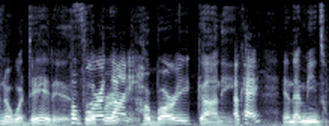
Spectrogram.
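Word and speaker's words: Habari gani: Habarigani.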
